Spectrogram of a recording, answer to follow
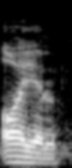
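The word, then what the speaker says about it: oil: वह हम देखते हैं देखिए अगर यहां ओ आई एल लिखा है इसको हम क्या पढ़ते हैं ऑयल क्या पढ़ते हैं ऑयल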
